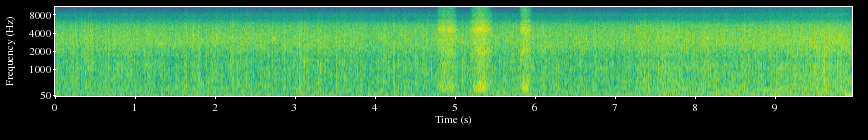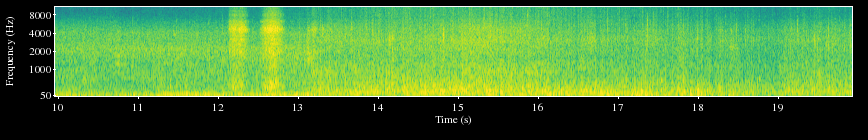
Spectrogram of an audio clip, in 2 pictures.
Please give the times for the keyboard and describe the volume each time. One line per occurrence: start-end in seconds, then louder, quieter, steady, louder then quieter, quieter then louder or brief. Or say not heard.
not heard.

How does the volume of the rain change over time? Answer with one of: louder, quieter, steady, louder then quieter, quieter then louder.
louder.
